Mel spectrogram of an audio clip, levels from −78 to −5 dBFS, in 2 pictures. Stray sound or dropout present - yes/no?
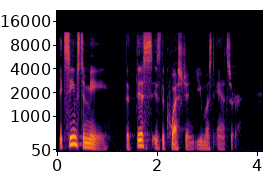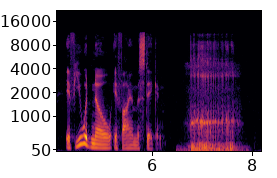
yes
